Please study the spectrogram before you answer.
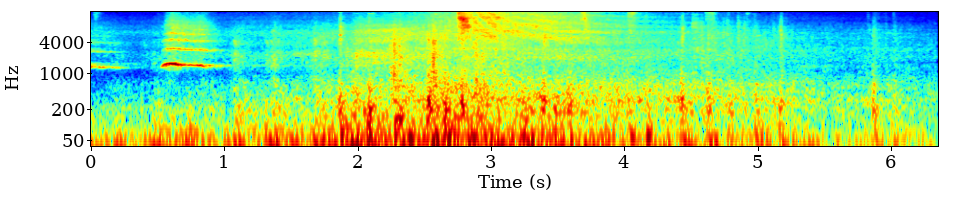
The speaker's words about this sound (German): Die Menschen sind furchtbar gescheit. Sie können Autos bauen. Eisenbahnen.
